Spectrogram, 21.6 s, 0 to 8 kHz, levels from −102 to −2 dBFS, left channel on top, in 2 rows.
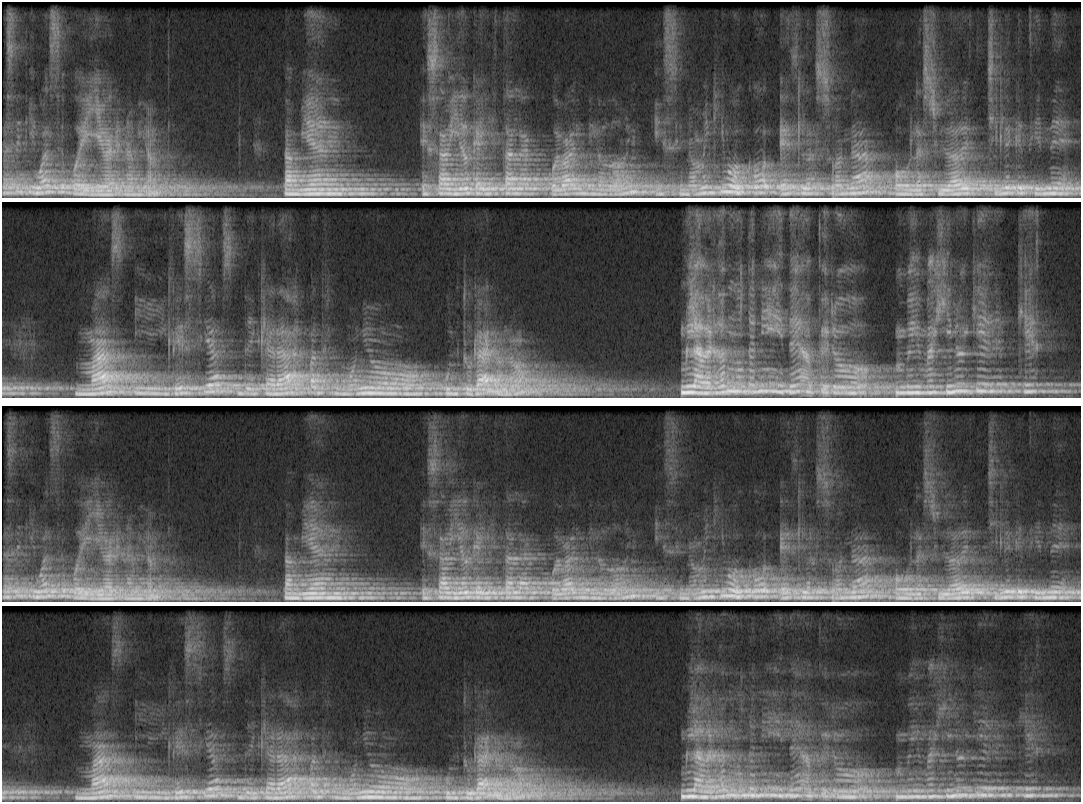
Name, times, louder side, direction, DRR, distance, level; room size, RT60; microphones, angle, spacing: voice 1, 0.0-1.6 2.8-3.4 4.2-10.7 11.5-16.0, left 1 dB, 25° left, 3 dB, 1.2 m, -24 dB
voice 2, 17.6-19.5 19.7-21.2, left 2 dB, 70° left, 6 dB, 0.9 m, -23 dB
25.5 x 12.5 x 3.0 m, 2.7 s
head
